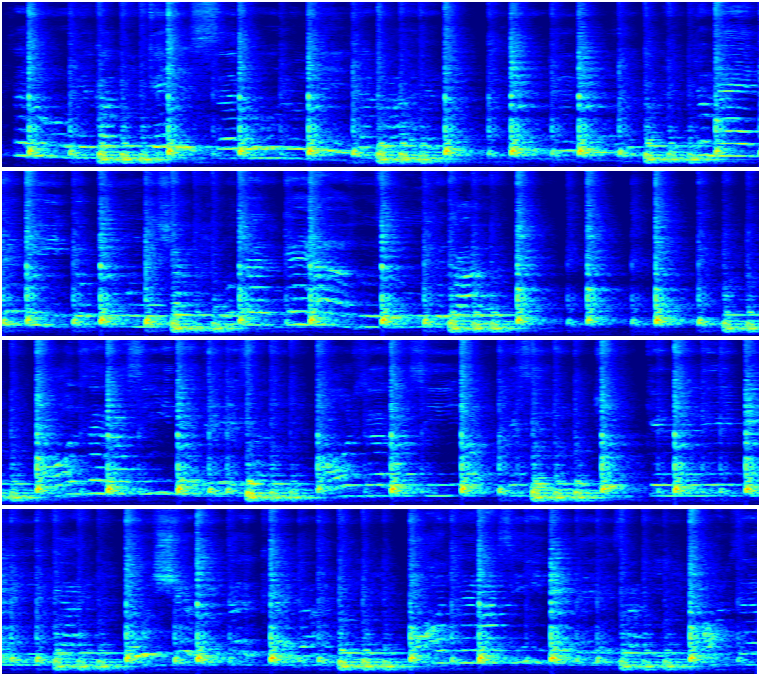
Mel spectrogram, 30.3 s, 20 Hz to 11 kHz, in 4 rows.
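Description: Pair of bongos played by hand in an odd, uneven beat counted 1-2-3-4-4-4, the fourth count struck three times, repeating about every two and a half seconds. A man sings the song along with it.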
